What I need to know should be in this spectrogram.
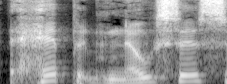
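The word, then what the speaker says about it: Hipgnosis: So it's a hypnosis. There's a G in there. It's really difficult to pronounce.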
